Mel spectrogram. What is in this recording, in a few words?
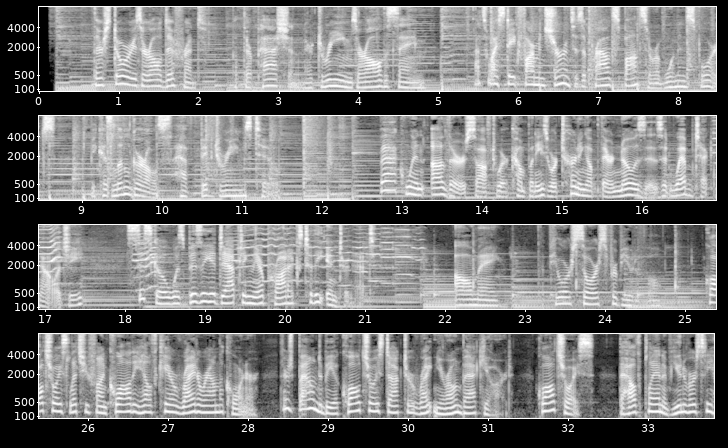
commercial VO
